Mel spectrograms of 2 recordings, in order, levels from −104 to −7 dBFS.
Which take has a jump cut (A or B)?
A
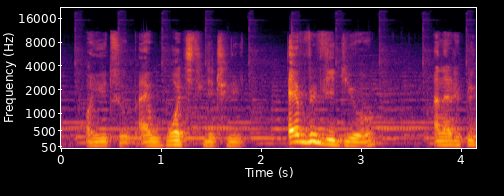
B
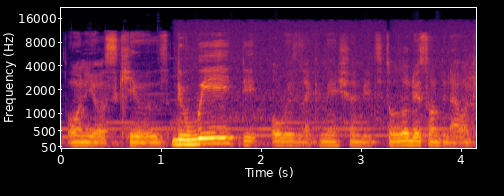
B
